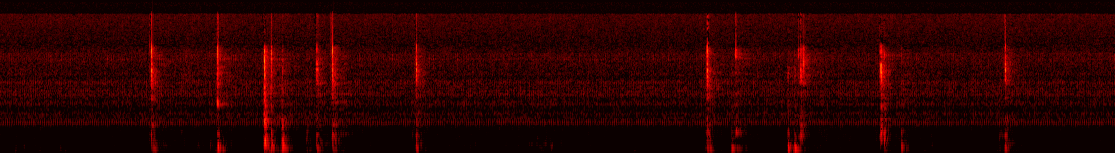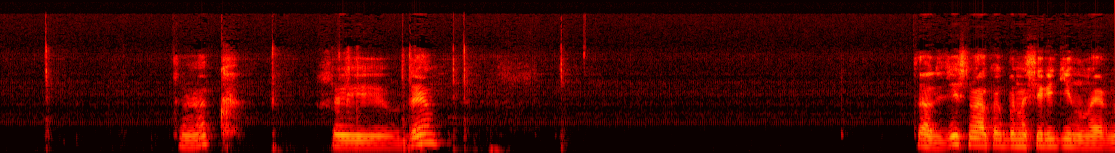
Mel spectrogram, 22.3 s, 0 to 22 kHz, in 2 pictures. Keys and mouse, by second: 0.0-1.7 drag, 2.8 shift+d, 4.3-7.3 drag, 8.3 shift+middle click, 10.2 click, 10.8 click, 15.3 shift+d, 17.0-22.3 drag.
